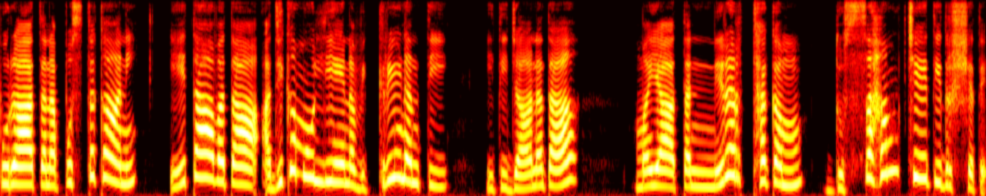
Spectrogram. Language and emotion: Sanskrit, disgusted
